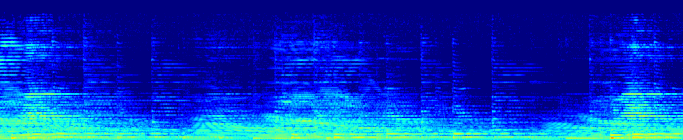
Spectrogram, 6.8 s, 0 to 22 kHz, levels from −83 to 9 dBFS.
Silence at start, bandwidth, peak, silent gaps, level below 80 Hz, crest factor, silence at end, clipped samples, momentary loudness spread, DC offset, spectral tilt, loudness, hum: 0 s; over 20 kHz; -12 dBFS; none; -54 dBFS; 22 dB; 0 s; under 0.1%; 13 LU; 0.4%; -2.5 dB/octave; -32 LUFS; none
